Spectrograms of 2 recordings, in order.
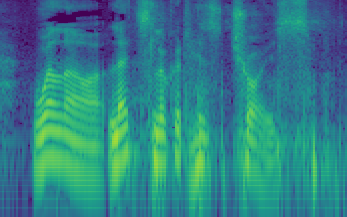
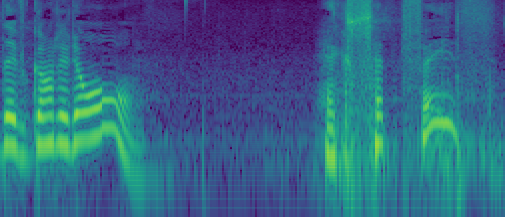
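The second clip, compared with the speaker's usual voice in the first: Paul's lament; 8 semitones higher than usual. Retold or imitated. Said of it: "And he said".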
